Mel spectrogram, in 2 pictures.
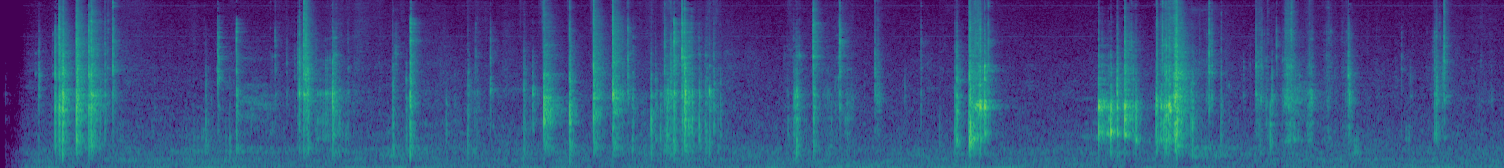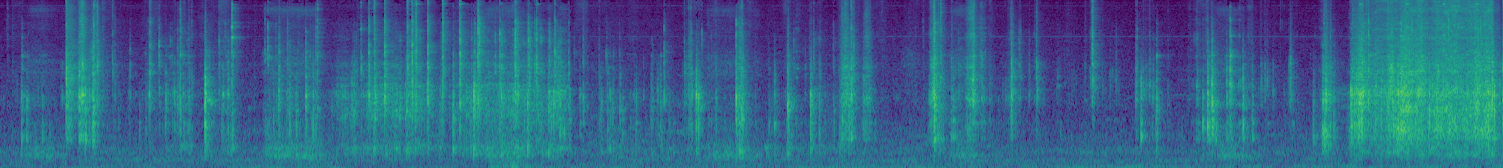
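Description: Scattered plastic clicks and knocks from a hand-cranked pencil sharpener being handled and turned over. Near the end the crank is turned with a pencil in it, giving a steady grinding as the pencil is sharpened.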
